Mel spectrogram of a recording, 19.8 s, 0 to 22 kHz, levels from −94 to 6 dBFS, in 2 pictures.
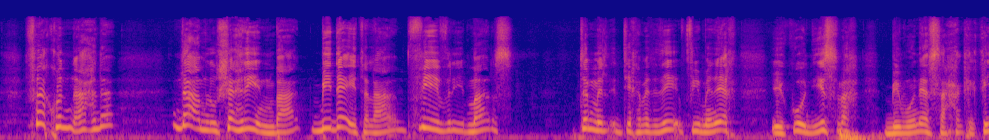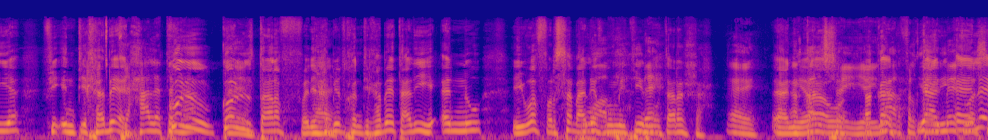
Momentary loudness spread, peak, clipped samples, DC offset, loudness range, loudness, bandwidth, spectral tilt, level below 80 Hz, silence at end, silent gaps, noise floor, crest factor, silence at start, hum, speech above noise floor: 7 LU; -14 dBFS; under 0.1%; under 0.1%; 3 LU; -28 LUFS; 14.5 kHz; -5 dB/octave; -42 dBFS; 0 s; none; -55 dBFS; 12 dB; 0.1 s; none; 28 dB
